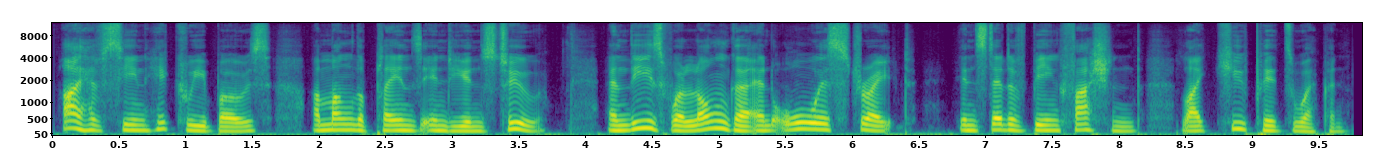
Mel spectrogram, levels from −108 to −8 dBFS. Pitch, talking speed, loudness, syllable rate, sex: 155 Hz, 145 wpm, -17 LUFS, 4.5 syllables/s, male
